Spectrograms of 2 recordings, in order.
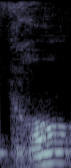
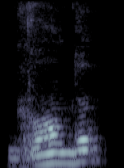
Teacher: au masculin, le D se prononce pas, mais au féminin, il se prononce, puisque le E y est rajouté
